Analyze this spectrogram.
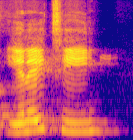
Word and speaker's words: Natchitoches: It's a French word. Okay, so it's Natchitoches. Yes. Remember, we have a sister city. It's a French. Natchitoches.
